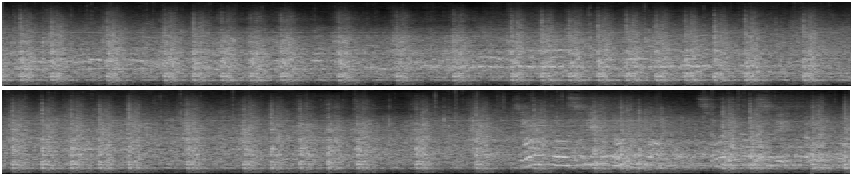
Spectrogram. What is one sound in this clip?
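A large crowd claps in a steady rhythm in a big open stadium.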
